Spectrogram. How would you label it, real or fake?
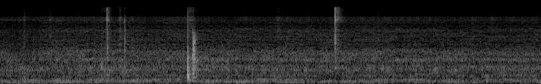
fake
